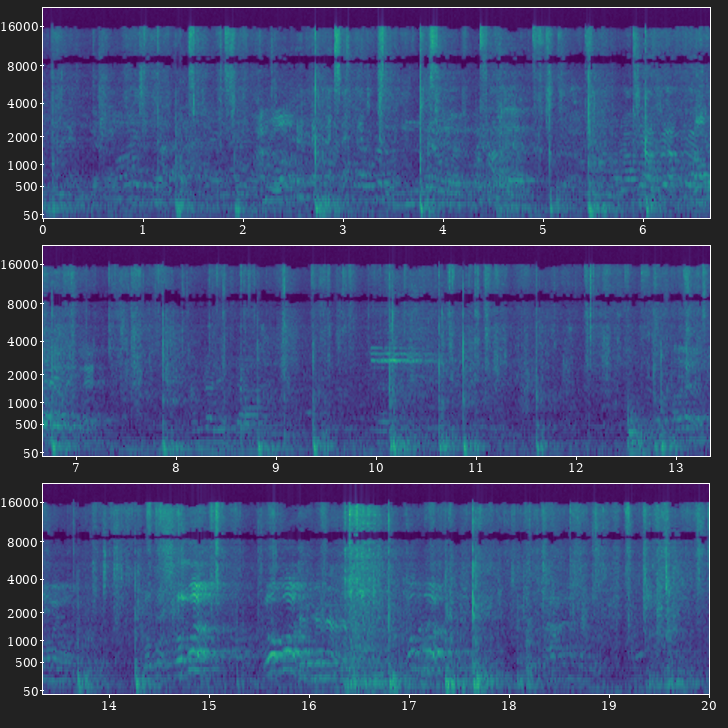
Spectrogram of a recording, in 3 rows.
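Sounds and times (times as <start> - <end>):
basketball bouncing on concrete: 0.0 - 0.4, 1.2 - 3.0, 3.8 - 4.1, 5.0 - 7.2, 7.8 - 11.8, 12.5 - 14.6, 16.6 - 18.6.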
